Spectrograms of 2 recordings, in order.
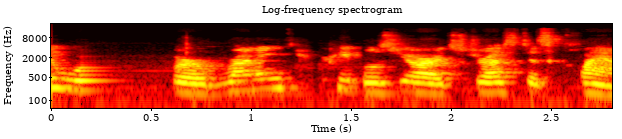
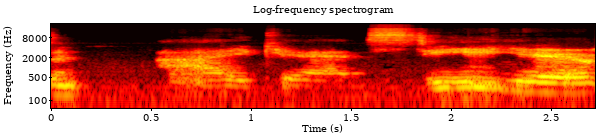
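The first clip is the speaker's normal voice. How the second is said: put-on very slow, low, eerie, creepy voice; 5 semitones lower, 7 dB quieter than usual. Retelling calling through a cracked window at kids during a storm, in a creepy voice. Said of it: "got this really creepy voice".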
